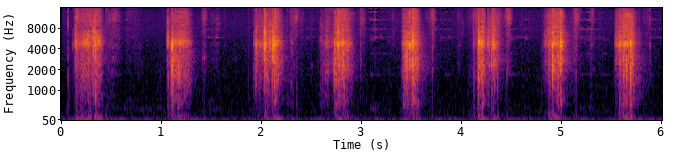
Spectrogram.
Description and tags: Pepper mill grinds pepper.
breakfast, cook, cooking, food, grinding, kitchen, mill, pepper, restaurant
